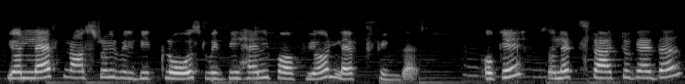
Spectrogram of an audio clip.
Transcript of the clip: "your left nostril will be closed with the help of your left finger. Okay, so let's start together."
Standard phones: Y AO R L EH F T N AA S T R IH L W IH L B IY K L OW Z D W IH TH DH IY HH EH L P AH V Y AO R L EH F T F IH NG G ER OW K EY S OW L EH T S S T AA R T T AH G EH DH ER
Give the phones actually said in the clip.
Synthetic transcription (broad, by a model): Y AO R L EH F T N AA S T R IH L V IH L B IY K L OW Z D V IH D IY HH EH L P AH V Y AO R L EH F T F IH NG G ER OW K EY S OW L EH T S S T AA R T T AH G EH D ER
